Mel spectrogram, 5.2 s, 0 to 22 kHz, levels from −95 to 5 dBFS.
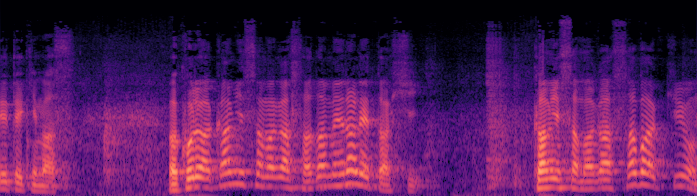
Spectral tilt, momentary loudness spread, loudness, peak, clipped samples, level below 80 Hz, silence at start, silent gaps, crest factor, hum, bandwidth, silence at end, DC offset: -6 dB/octave; 21 LU; -24 LUFS; -2 dBFS; under 0.1%; -66 dBFS; 0 s; none; 24 dB; none; 14.5 kHz; 0 s; under 0.1%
